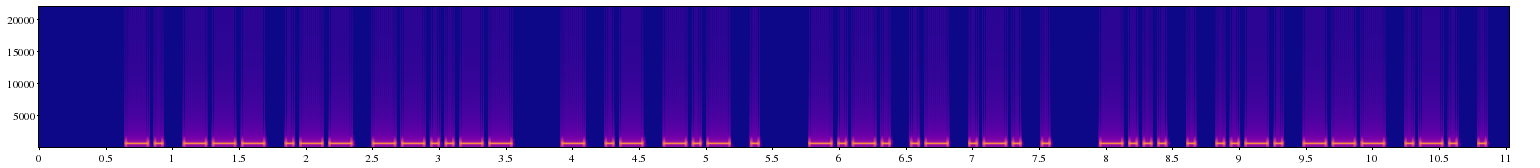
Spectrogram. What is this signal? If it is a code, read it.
Morse code, heard as a keyed tone, about 22 wpm, 700 Hz. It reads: NOW, TAKE CARE BEFORE
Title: Sentences from Top 1500 Words 22wpm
